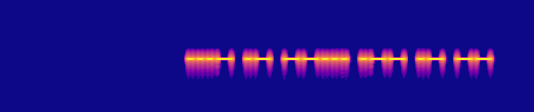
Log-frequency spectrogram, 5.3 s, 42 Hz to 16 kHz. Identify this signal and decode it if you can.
Morse code, heard as a keyed tone, about 25 wpm, 700 Hz. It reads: VA7WAM
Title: DXCC-100 Call Signs - 6 Characters - 25wpm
